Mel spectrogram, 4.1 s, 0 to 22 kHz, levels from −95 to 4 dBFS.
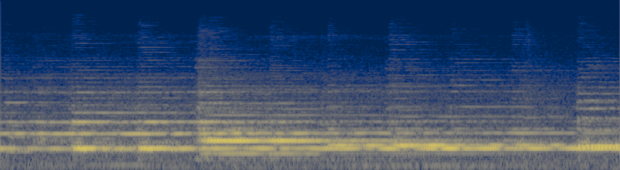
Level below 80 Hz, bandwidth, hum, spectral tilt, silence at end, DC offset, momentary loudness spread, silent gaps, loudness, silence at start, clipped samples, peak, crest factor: -56 dBFS; 5.2 kHz; none; -7 dB/octave; 0 s; under 0.1%; 7 LU; none; -20 LUFS; 0 s; under 0.1%; -6 dBFS; 12 dB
